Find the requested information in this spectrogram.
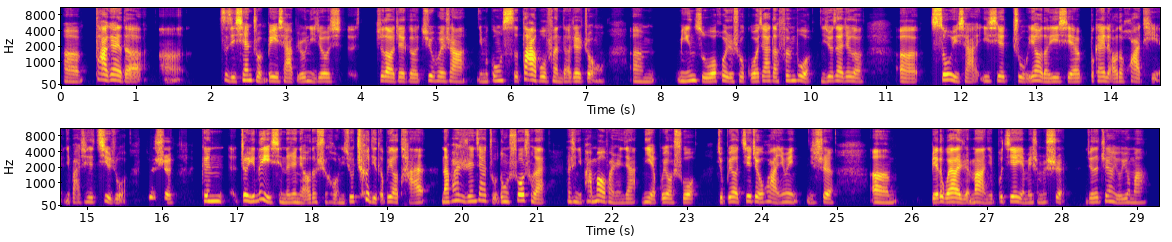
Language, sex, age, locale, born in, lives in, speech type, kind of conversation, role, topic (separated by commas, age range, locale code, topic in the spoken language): Chinese, female, 25-29, zh-CN, China, United States, conversation, advice, advisor, 在社交聚会中感到焦虑时，我该如何寻求支持？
